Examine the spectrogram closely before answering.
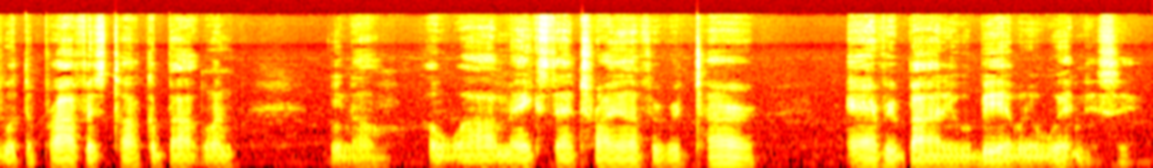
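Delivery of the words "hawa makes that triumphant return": ordinary delivery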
